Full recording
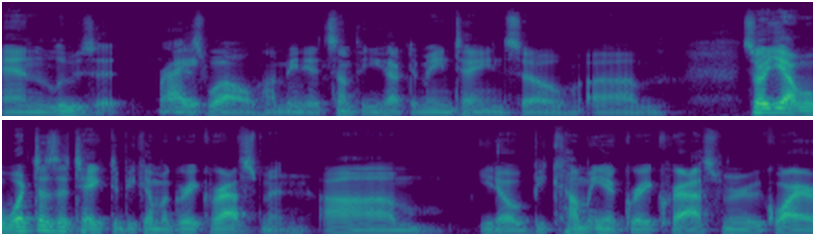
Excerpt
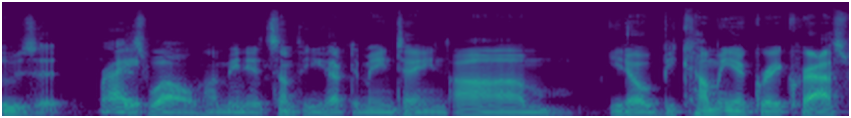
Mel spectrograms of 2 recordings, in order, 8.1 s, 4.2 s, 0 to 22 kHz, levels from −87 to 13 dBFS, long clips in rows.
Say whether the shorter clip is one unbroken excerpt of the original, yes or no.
no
